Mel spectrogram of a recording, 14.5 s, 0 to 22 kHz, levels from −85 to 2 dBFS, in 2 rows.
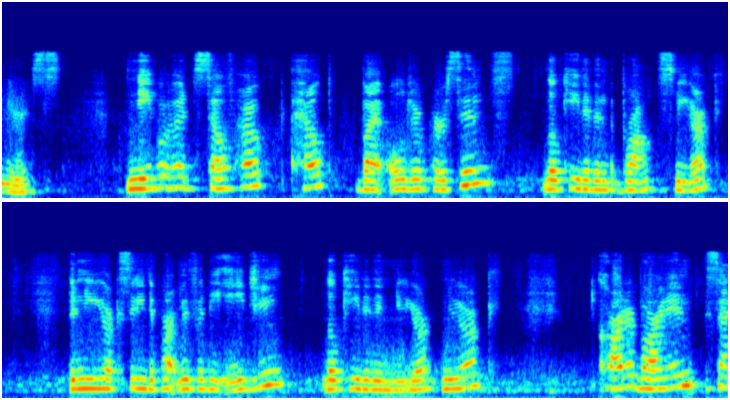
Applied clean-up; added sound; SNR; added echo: neural separator model SepFormer DNS4.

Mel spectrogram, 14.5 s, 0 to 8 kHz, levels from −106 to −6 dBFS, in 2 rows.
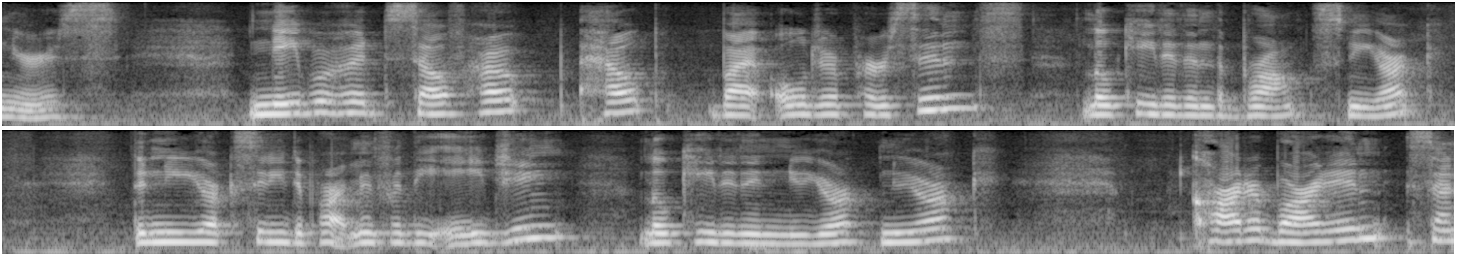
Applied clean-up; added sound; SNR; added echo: none; none; none; none.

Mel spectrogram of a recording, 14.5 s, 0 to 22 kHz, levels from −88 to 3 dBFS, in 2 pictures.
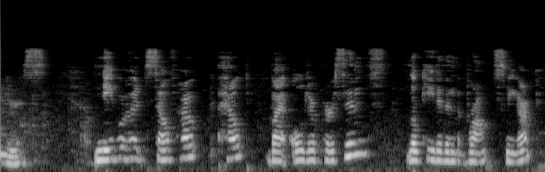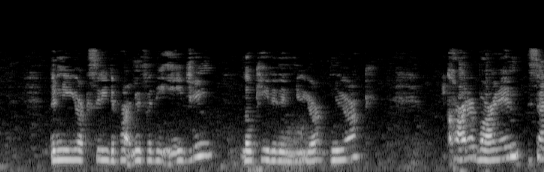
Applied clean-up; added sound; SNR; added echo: classical method WPE with log-MMSE.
